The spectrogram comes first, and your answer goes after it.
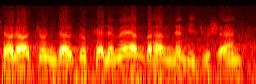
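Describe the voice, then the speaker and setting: A man's voice: fairly high pitch, very animated, dark tone, slight background noise. A man teaching a seminary grammar lesson, reciting Arabic text and then explaining it patiently. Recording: dull lo-fi recording.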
